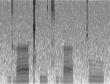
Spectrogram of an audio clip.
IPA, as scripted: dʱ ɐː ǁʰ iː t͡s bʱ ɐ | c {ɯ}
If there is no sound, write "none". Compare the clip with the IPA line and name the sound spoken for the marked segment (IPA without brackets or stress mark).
u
